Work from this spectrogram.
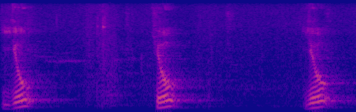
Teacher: we're going to get a short high tone once again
